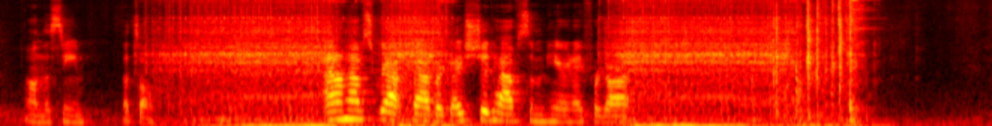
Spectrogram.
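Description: A sewing machine runs with a steady whirr.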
